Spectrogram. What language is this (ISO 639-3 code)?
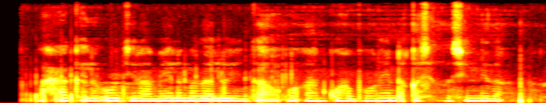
som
